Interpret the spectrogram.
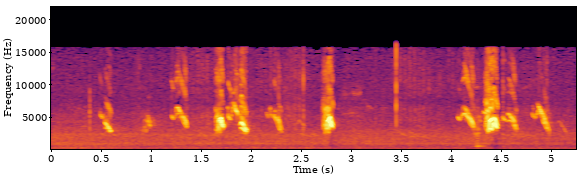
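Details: Several sparrows on 2 January 2019 trade many short, high, downslurred chirps at irregular spacing, some overlapping as different birds call, above a steady low background hum.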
